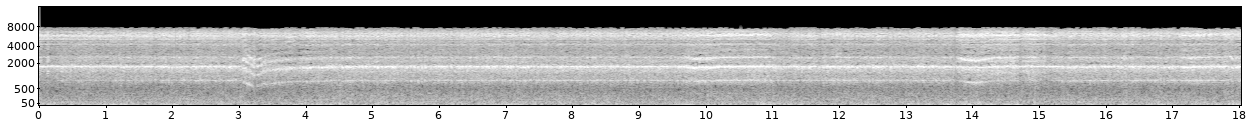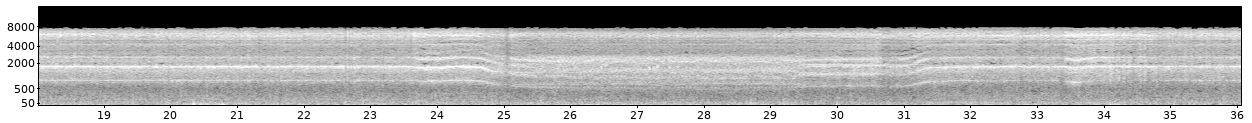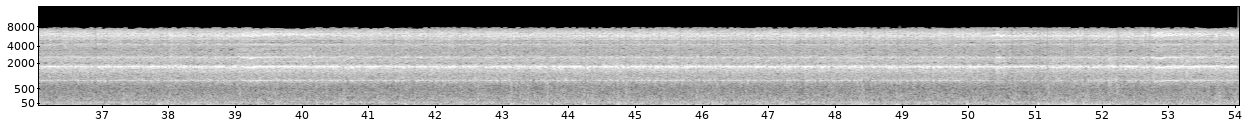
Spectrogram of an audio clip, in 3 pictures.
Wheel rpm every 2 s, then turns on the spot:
230, 210, 220, 230, 230, 230, 230, 230, 230, 230, 230, 230, 200, 160, 160, 180, 230, 230, 230, 230, 230, 230, 230, 230, 230, 230, 230.
none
